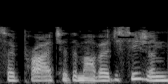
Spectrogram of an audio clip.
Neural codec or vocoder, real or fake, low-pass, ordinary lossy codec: none; real; 7.2 kHz; MP3, 24 kbps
